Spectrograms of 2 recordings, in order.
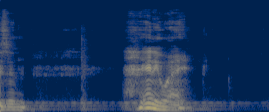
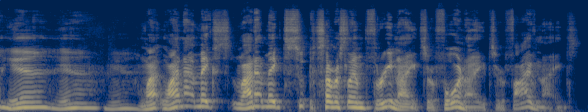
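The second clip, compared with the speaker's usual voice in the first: ordinary talk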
